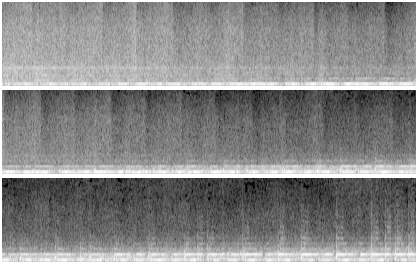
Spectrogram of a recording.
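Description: Electronic house track in a sparse passage: two steady held synth tones over a fast, dense ticking rhythm, growing a little fuller after a couple of seconds.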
